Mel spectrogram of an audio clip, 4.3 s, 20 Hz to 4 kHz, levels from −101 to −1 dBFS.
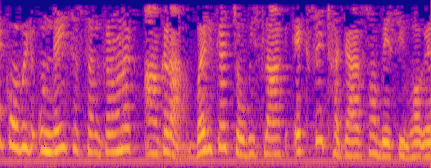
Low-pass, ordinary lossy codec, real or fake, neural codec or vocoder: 3.6 kHz; none; real; none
